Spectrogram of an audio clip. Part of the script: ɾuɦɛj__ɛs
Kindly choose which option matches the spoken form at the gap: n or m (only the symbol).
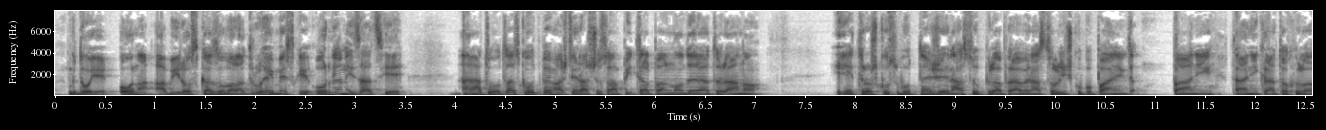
m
